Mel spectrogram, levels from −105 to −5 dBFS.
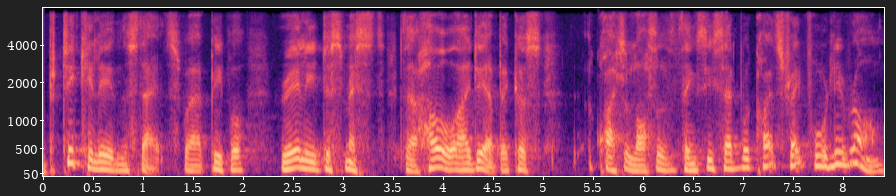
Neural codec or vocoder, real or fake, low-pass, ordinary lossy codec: vocoder, 44.1 kHz, 128 mel bands every 512 samples, BigVGAN v2; fake; 7.2 kHz; AAC, 48 kbps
